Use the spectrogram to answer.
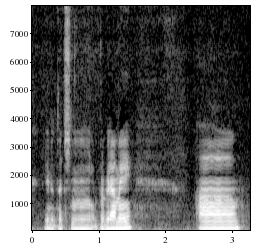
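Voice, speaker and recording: The man's voice is dark and mellow, somewhat breathy, and delivered in a flat monotone. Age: 40s. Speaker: YouTuber on electric cars. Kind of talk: interview. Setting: in a car.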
